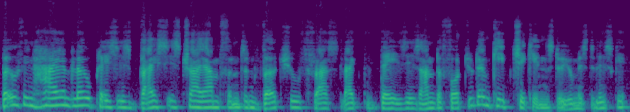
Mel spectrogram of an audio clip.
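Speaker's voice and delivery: high, slow sanctimonious sermonizing; high preachy old man. A narrator's reading. Reader moralizing to Liskey, high and slow.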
